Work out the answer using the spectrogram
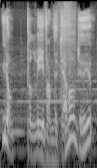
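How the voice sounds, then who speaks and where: A man's voice: on the low side, big pitch swings, a little fast, dark tone. An older man acting in a radio drama as a sly, gleeful devil posing as a crazy old man, with a wheedling, mock-polite manner. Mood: sly persuasion. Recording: music under the voice.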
